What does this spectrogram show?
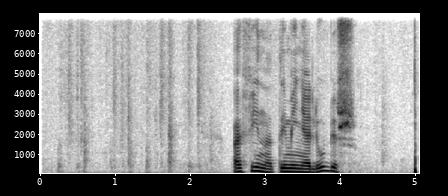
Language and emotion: Russian, neutral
